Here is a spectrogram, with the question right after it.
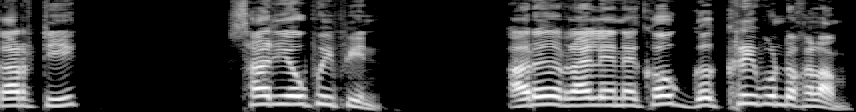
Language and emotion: Bodo, angry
